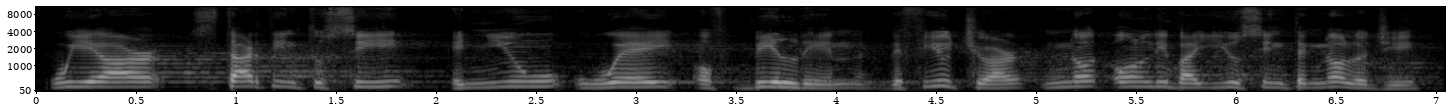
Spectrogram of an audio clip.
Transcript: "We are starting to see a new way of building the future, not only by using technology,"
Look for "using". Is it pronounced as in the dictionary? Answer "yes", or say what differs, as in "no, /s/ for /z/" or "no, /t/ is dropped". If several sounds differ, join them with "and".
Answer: no, /s/ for /z/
